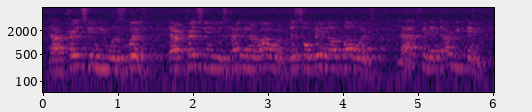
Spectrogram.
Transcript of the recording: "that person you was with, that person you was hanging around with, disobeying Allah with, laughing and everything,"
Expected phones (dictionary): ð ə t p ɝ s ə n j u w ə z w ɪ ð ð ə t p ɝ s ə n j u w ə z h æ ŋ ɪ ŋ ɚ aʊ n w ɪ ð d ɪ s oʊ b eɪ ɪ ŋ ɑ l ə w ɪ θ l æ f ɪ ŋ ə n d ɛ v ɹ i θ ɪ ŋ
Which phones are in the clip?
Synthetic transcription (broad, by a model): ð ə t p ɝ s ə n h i w ə z w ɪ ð ð ə t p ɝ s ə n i w ə z h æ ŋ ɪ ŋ ɚ aʊ n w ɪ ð d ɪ s oʊ b eɪ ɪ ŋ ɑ l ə w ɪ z l æ f ɪ ŋ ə n ɛ v ɹ i θ ɪ ŋ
